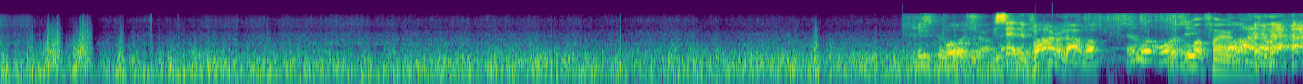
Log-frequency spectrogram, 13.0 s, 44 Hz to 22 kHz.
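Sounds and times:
wind rushing over microphone: 0:00.0 - 0:11.0.

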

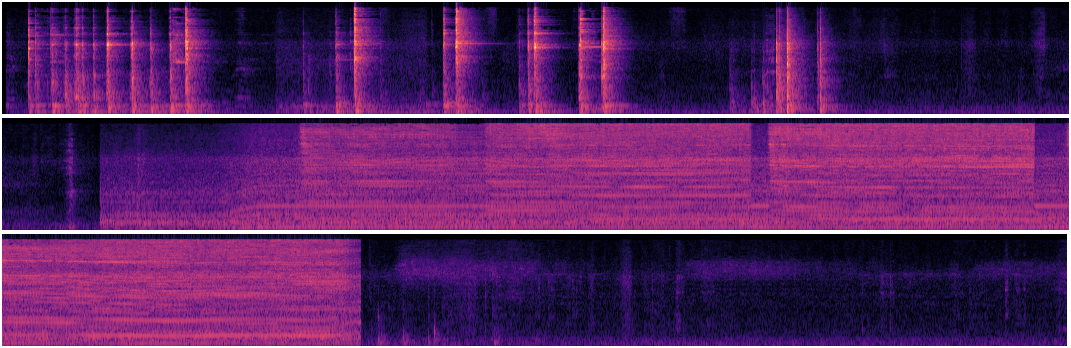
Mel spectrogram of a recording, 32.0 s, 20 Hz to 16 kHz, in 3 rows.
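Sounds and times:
saw blade cutting plywood: 0:11.7 - 0:25.0
table saw motor humming: 0:11.7 - 0:25.0.

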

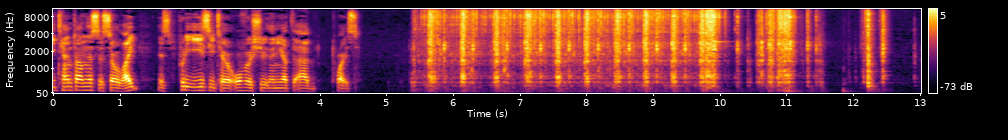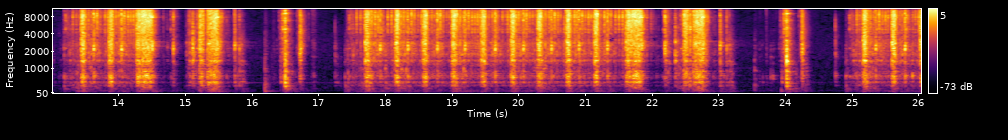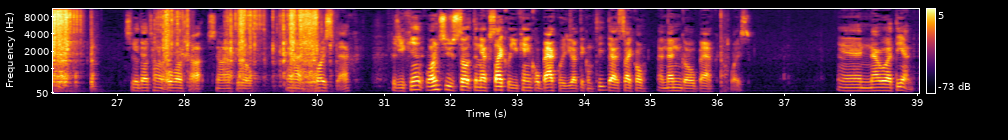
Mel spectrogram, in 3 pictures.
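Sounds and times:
mechanical calculator gears clattering: 0:05.4 - 0:26.7, 0:27.5 - 0:30.3
calculator carriage shifting: 0:05.4 - 0:26.8, 0:27.6 - 0:30.3.

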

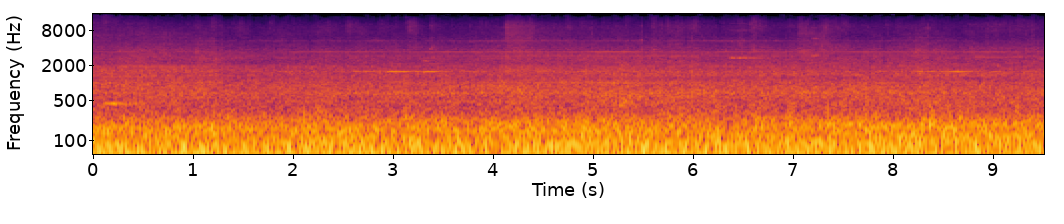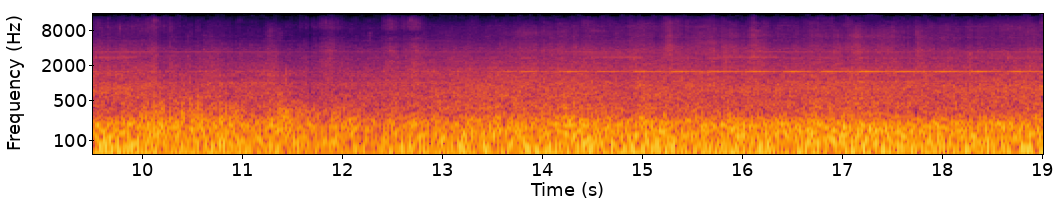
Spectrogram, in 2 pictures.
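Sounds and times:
train wheels rumbling on rails: 0:00.0 - 0:19.0
faint high squeals: 0:01.6 - 0:12.3.

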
